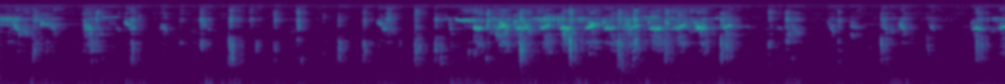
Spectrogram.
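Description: Small birds chirping in short calls, with a quick run of repeated chirps, about three a second, in the middle.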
